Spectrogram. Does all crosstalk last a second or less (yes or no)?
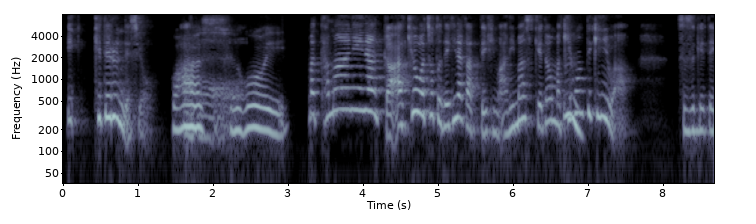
yes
